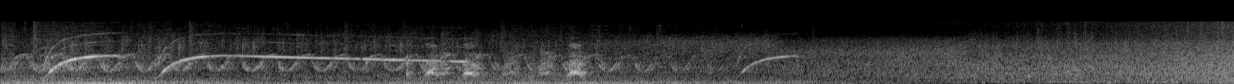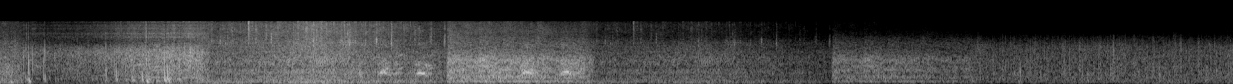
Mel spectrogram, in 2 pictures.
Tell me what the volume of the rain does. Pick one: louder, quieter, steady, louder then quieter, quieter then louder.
louder then quieter.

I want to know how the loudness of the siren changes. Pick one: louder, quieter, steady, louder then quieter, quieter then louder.
quieter.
